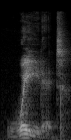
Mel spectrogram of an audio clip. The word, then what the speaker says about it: waited: When you have verbs that end in T or end in D, you will pronounce it completely. You will pronounce a complete syllable. Need is the verb, for example, need, and then needed. Needed. Did. No need that. No, don't make it a Spanish. English. Needed. And wait, other syllable. Waited.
